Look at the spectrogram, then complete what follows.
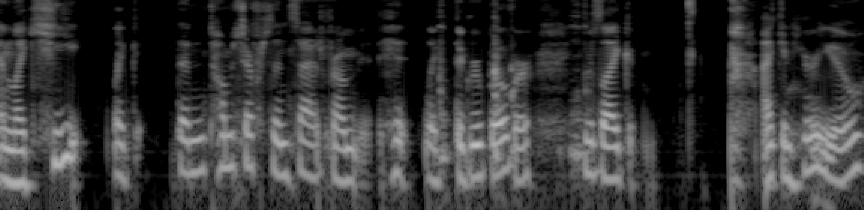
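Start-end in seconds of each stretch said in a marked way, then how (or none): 6.4-7.2 mock timid, shy, bashful, self-conscious delivery. Retelling a remark called over from a nearby group: imitating someone speaking shyly. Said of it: "in a shy way".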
